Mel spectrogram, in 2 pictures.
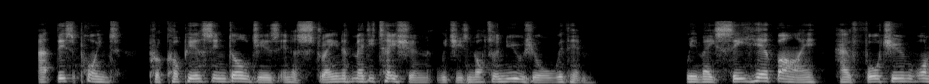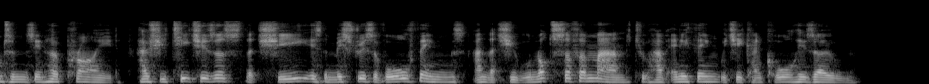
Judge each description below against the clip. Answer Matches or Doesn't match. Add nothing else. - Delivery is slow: Doesn't match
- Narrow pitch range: Doesn't match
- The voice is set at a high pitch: Doesn't match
